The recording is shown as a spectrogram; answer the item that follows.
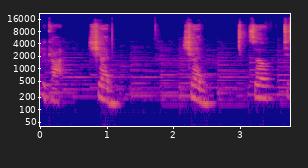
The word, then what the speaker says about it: Trần: ch, just like the ch in chalk or chocolate. Ch, Trần.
